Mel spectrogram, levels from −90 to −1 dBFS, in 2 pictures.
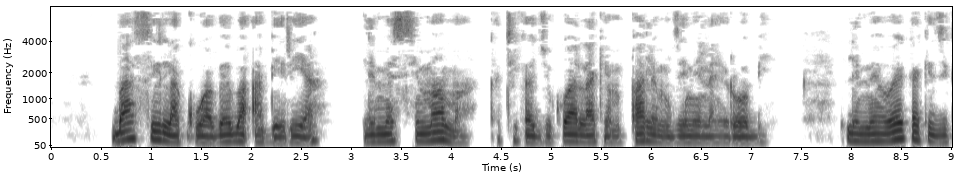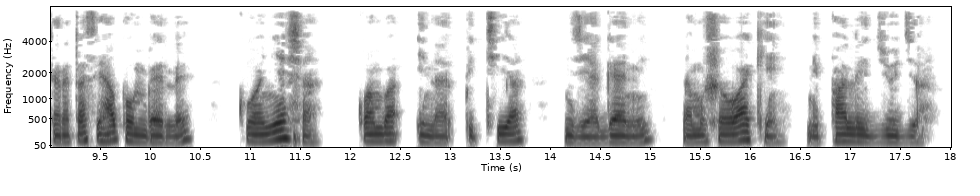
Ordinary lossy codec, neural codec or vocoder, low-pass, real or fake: MP3, 32 kbps; none; 7.2 kHz; real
